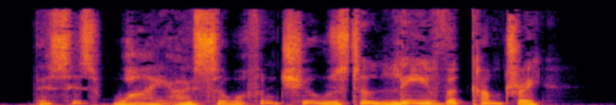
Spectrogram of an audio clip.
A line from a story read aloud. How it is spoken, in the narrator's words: Colin turned to Penelope and murmured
